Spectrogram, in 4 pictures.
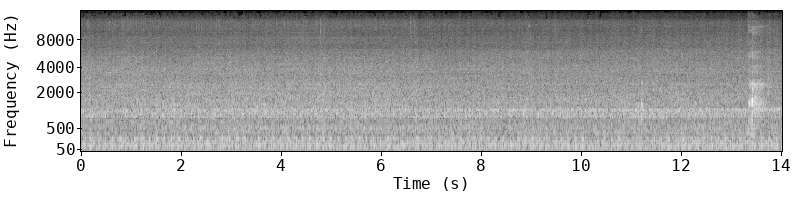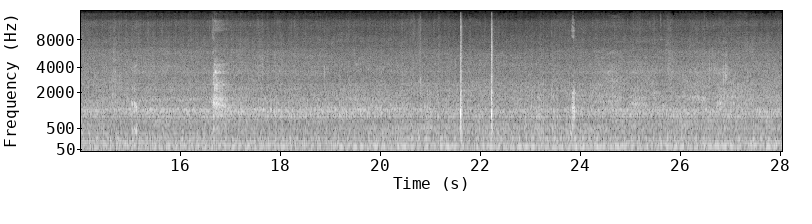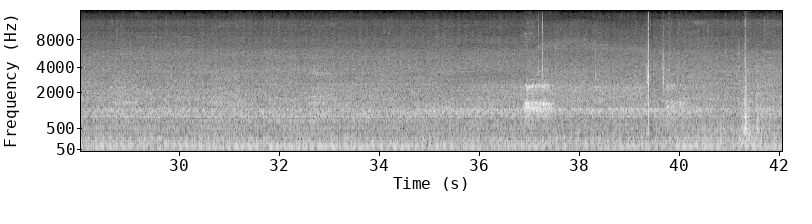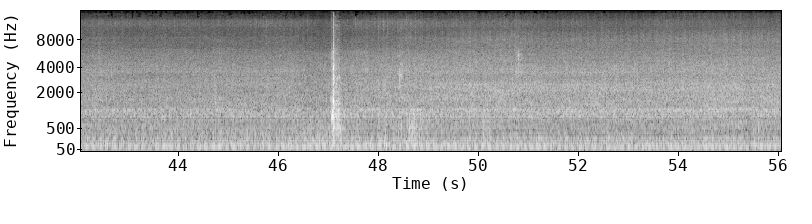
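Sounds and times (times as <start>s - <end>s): car engine idling: 0.0s - 56.0s
sharp clicks and knocks: 20.6s - 24.0s, 41.1s - 41.8s, 47.0s - 49.0s.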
